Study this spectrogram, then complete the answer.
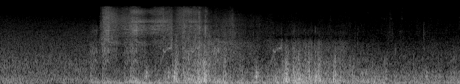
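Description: A parachute bursts open with a loud flapping whoosh.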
